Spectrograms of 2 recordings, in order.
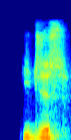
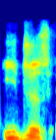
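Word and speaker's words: Aegis: Иджис, это, кстати, я не так давно с удивлением осознал. Иджис, это, оказывается, эгида, по-английски так произносится.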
